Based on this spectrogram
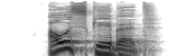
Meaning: second-person plural dependent subjunctive I of ausgeben
- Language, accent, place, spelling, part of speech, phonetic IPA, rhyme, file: German, Germany, Berlin, ausgebet, verb, [ˈaʊ̯sˌɡeːbət], -aʊ̯sɡeːbət, De-ausgebet.ogg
